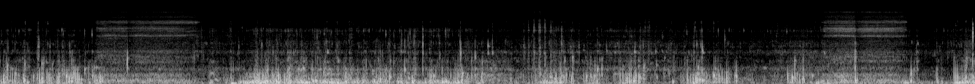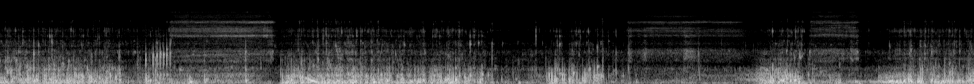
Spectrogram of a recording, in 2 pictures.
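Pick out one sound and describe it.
Air bubbles rush and gurgle in bursts underwater.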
